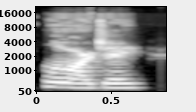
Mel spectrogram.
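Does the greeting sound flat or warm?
flat. It is said flatly, with a straight face.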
